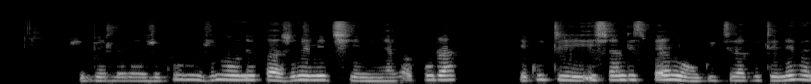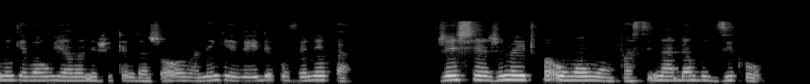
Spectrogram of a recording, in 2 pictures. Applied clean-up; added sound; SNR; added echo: none; none; none; none.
